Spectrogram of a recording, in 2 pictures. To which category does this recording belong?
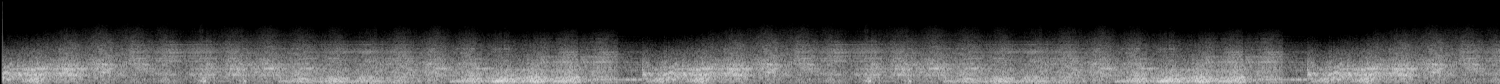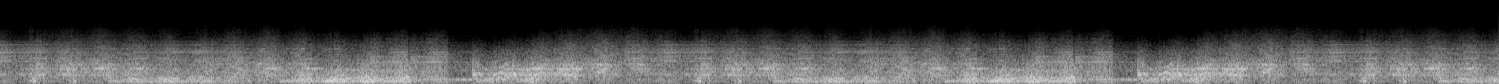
Soundscapes > Synthetic / Artificial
